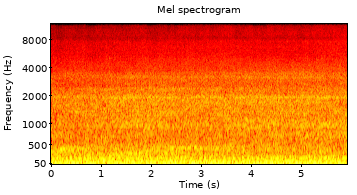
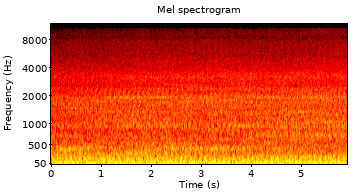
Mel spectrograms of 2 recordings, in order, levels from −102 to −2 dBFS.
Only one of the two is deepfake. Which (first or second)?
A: first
